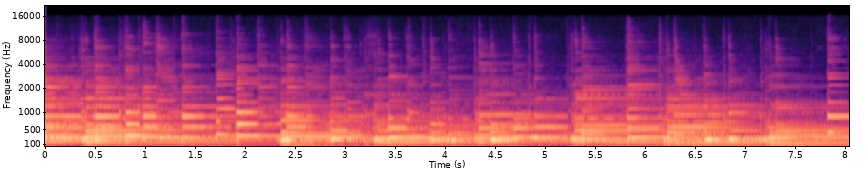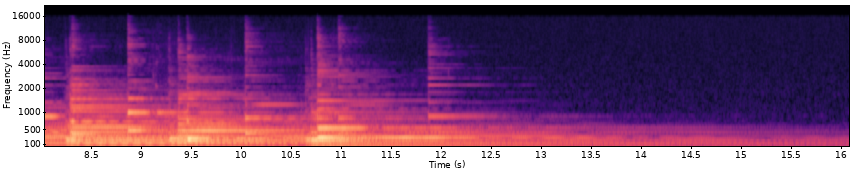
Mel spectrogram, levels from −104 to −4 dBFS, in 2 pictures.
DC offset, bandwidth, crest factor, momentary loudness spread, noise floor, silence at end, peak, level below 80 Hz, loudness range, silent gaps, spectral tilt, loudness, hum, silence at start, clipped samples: under 0.1%; 10 kHz; 18 dB; 16 LU; -47 dBFS; 1.1 s; -4 dBFS; -48 dBFS; 12 LU; none; -8.5 dB/octave; -20 LUFS; none; 0 s; under 0.1%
